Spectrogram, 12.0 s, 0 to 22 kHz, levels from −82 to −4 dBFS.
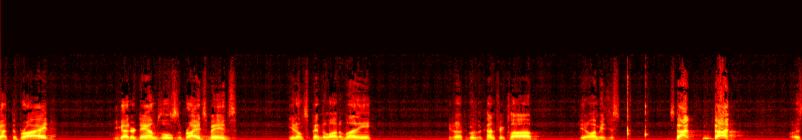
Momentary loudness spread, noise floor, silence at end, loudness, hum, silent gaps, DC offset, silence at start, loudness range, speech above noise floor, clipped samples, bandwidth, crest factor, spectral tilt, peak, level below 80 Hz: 15 LU; -52 dBFS; 0 s; -19 LUFS; 60 Hz at -55 dBFS; none; under 0.1%; 0 s; 4 LU; 33 dB; under 0.1%; 13.5 kHz; 20 dB; -4.5 dB/octave; -2 dBFS; -58 dBFS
